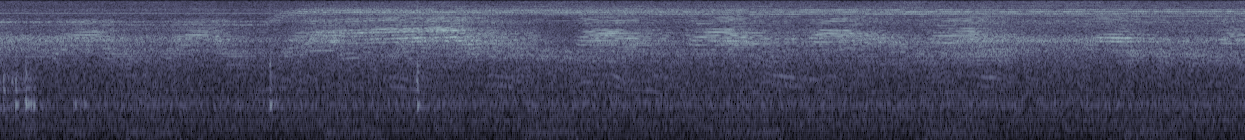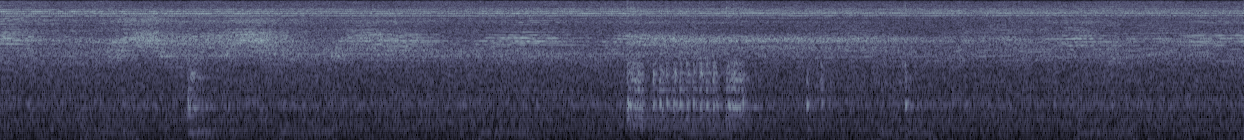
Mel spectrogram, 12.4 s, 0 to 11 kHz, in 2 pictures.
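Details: Robust cicada (minminzemi) singing on 24 July 2016: a steady, buzzy high drone with a regular pulsing beat, about twice a second, over a dense insect chorus. Brief low voice-like sounds break in near the end.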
